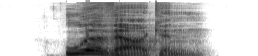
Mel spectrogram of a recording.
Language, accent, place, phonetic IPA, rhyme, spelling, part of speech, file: German, Germany, Berlin, [ˈuːɐ̯ˌvɛʁkn̩], -uːɐ̯vɛʁkn̩, Uhrwerken, noun, De-Uhrwerken.ogg
- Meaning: dative plural of Uhrwerk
